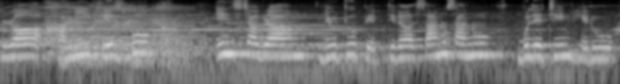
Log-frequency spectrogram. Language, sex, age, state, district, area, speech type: Nepali, female, 18-30, West Bengal, Darjeeling, rural, spontaneous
